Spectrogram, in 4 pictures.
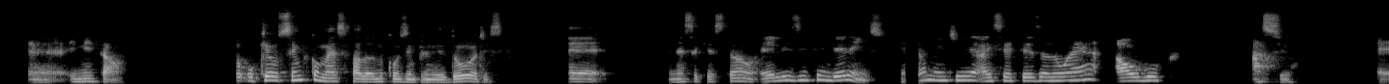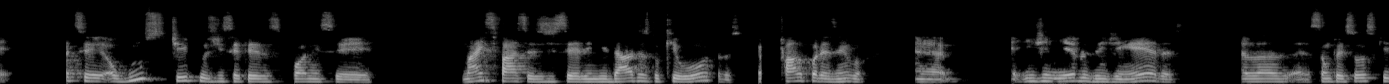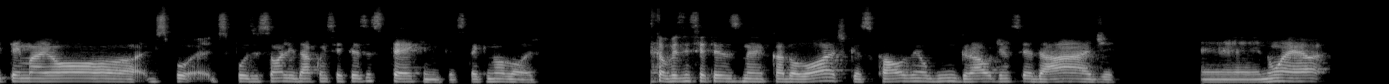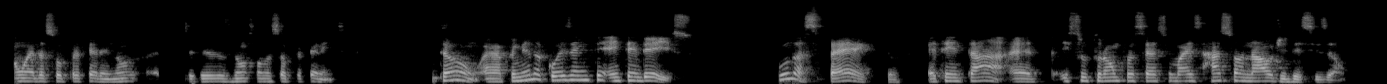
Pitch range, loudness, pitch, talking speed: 130-160 Hz, -27 LUFS, 140 Hz, 115 wpm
